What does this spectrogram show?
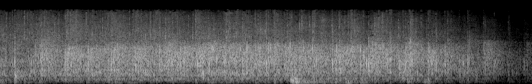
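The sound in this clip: Audience applause welcoming a speaker to a lunchtime talk, steady and fairly loud, then tapering off near the end.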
